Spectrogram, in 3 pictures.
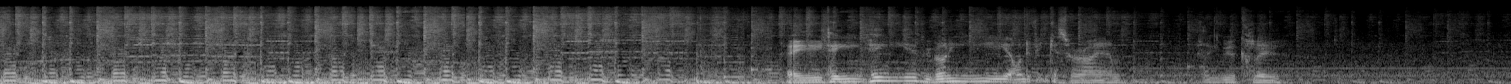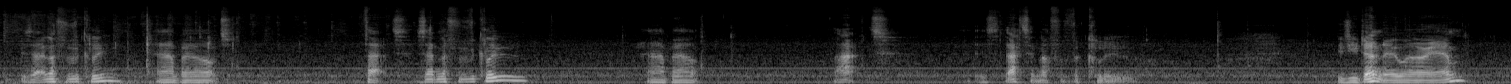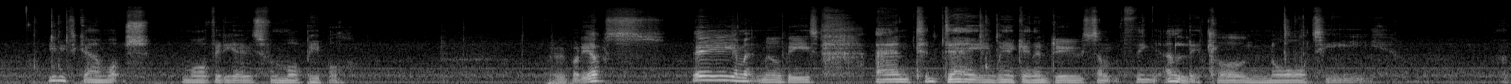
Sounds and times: Speech: 7.9 - 11.3, 12.0 - 12.9, 15.3 - 17.5, 18.8 - 20.4, 21.5 - 22.2, 23.4 - 24.2, 24.8 - 26.6, 28.5 - 29.8, 30.7 - 33.8, 35.7 - 38.4, 39.0 - 44.2.

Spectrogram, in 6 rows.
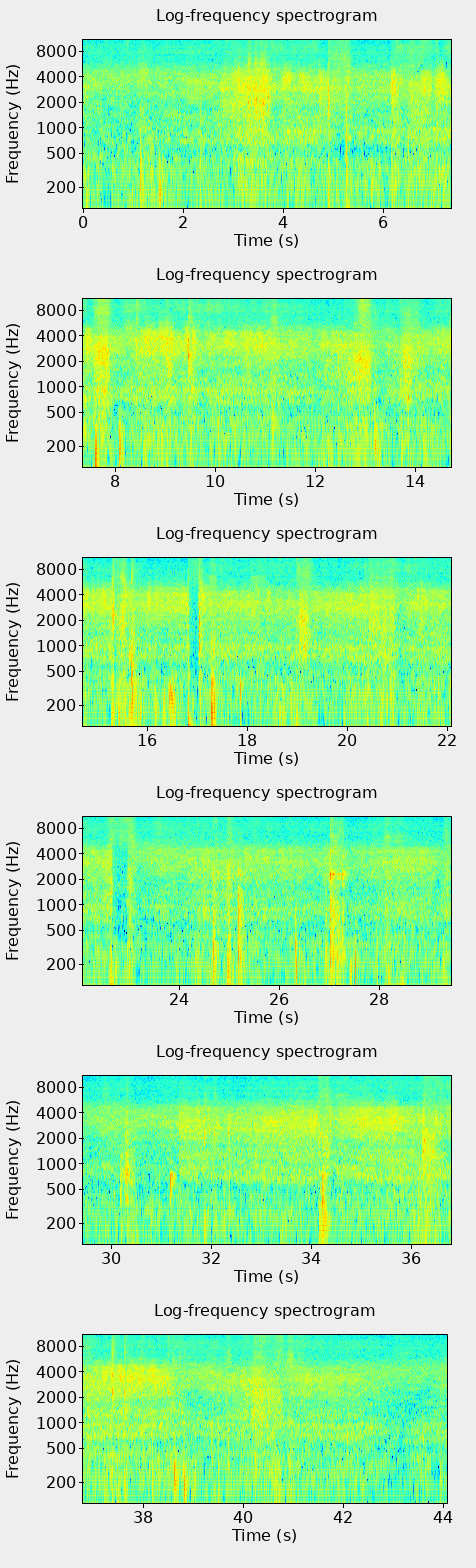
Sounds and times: Vacuum cleaner: 0.0 - 44.0.

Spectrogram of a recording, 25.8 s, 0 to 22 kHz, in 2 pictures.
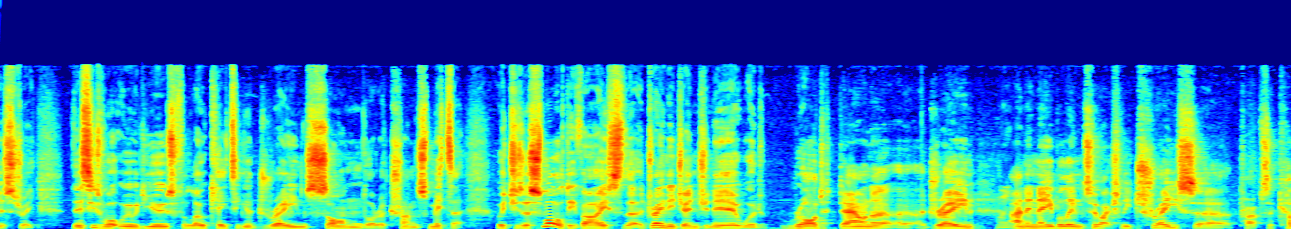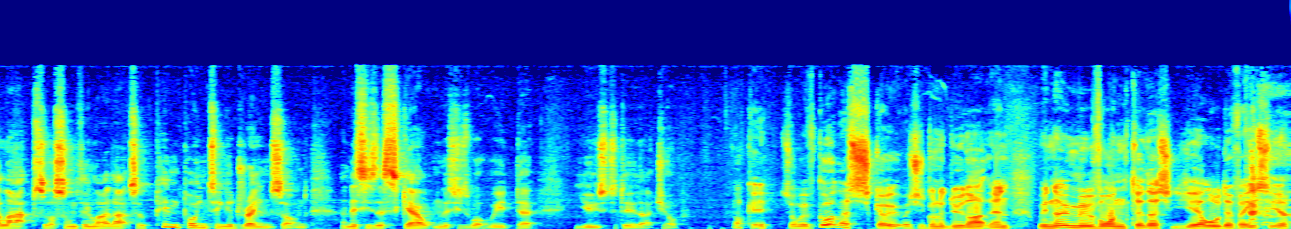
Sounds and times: Speech: 0.0 - 25.8.

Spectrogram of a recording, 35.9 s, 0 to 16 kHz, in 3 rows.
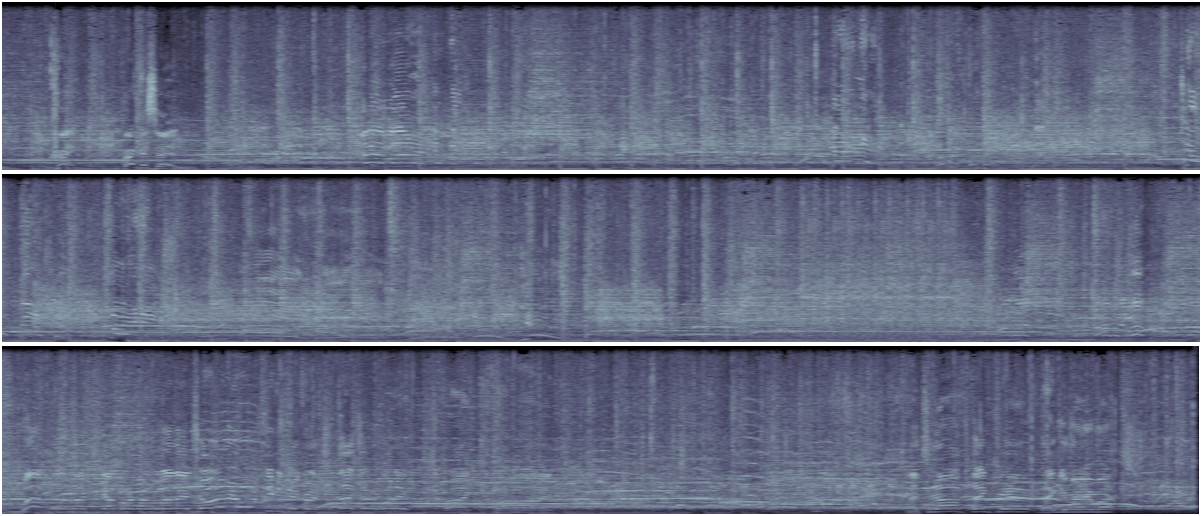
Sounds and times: Music: 0.0 - 35.9.

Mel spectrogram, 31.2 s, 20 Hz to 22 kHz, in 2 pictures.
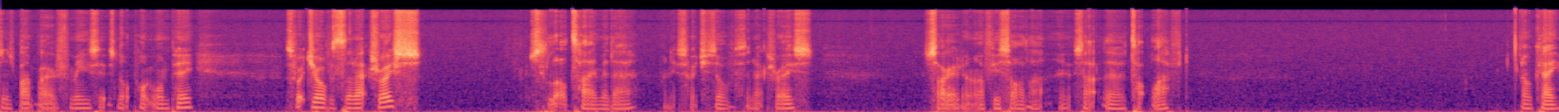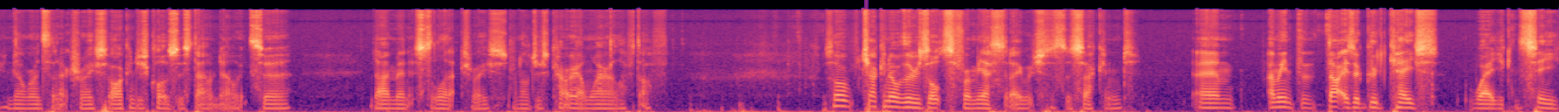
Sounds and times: Speech: 0.0 - 2.0, 2.9 - 4.3, 5.2 - 8.2, 9.2 - 11.9, 15.1 - 18.6, 19.3 - 22.3, 23.8 - 31.1.

